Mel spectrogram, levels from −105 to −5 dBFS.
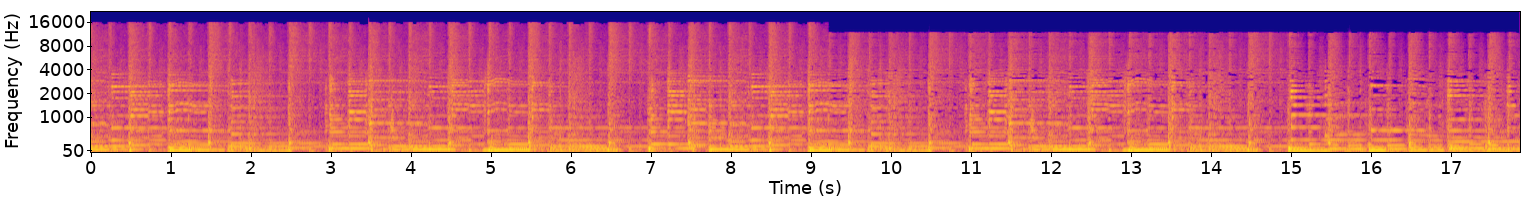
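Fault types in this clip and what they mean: Adaptive stream at a lower bitrate: from 9.21 s the stream switches abruptly, with no gap, to a leaner version. Treble stops near 11.8 kHz.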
